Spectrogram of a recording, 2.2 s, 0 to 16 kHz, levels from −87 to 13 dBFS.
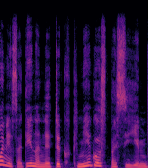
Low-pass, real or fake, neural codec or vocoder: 14.4 kHz; fake; codec, 44.1 kHz, 3.4 kbps, Pupu-Codec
